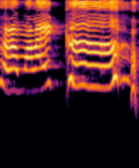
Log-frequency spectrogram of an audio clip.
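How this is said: It is said in a cheerful, smiling way.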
